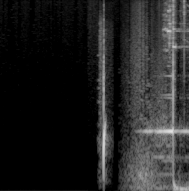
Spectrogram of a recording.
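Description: Dead silence, then a single short, sharp pop sound effect just past halfway, followed by a swelling whoosh that rises into an electronic outro jingle.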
